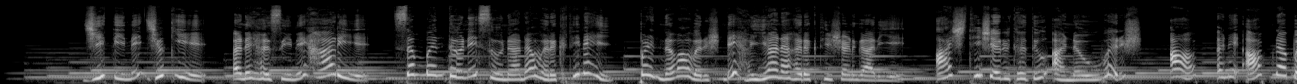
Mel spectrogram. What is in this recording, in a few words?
GUJ, voice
